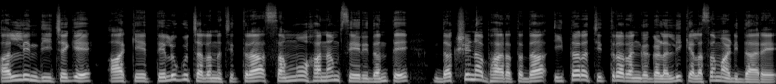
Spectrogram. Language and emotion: Kannada, neutral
